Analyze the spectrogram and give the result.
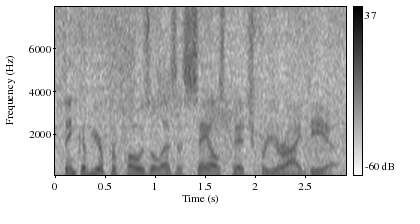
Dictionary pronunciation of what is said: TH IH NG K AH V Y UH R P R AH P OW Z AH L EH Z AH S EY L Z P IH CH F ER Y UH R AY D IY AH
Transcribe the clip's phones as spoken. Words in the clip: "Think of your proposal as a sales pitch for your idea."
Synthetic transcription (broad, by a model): TH IH NG K AH V Y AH R P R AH P OW Z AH L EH Z AH S EY L Z P IH CH F ER Y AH R AY D IY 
